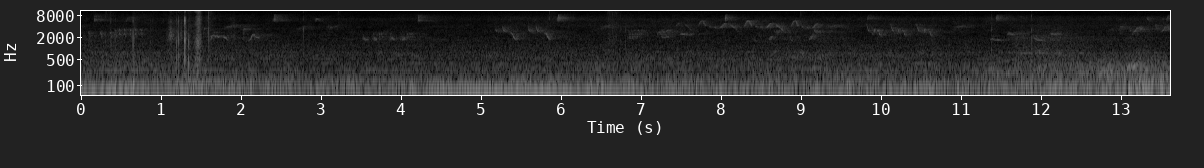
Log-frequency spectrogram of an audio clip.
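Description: Wild birds chirping in short, scattered calls over a steady low rumble, with a sharp click about a second in.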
